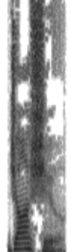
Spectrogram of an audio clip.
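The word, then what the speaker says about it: Jōshū: Zhaoju is rendered as Chao Cho in Wade Giles, and pronounced Joshu in Japanese.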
